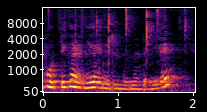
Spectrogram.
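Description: A woman speaking, with a few faint clicks.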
